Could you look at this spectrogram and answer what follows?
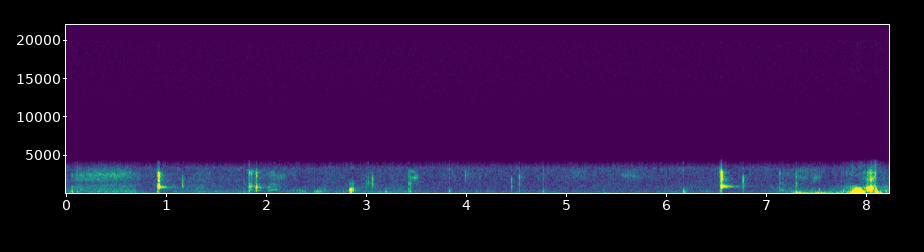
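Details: Baby girl with hiccups: two sharp, brief hiccup sounds several seconds apart, with soft baby noises and room sounds between them; infant hiccups.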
